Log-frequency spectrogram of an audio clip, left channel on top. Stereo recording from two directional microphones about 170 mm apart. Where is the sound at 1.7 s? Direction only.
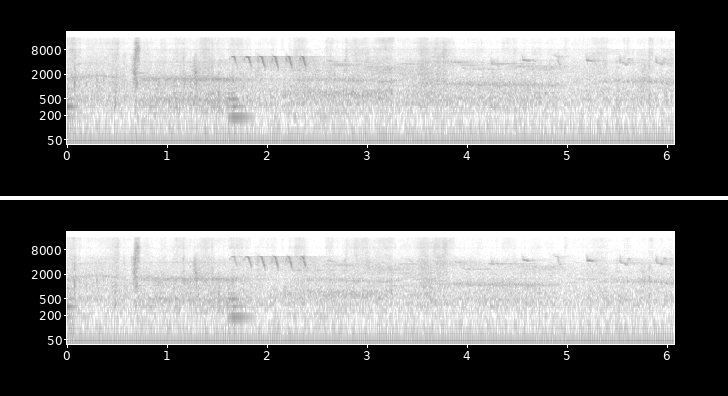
55° right (ahead or behind).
